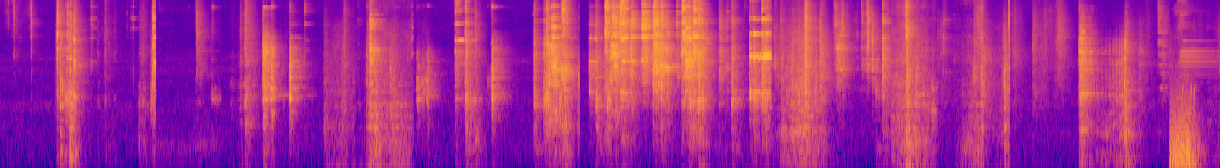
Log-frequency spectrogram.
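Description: Ceramic cups, saucers and plates clinking and clattering as they are handled and stacked into a dishwasher rack: irregular knocks, sparse at first and coming thick and fast from several seconds in.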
